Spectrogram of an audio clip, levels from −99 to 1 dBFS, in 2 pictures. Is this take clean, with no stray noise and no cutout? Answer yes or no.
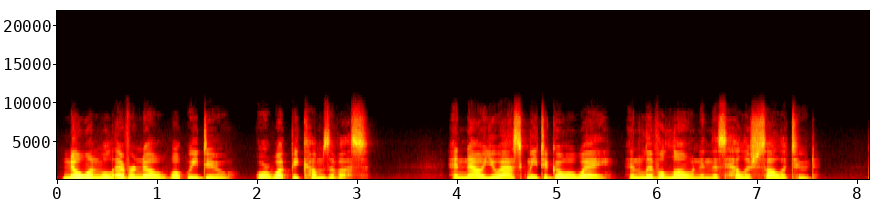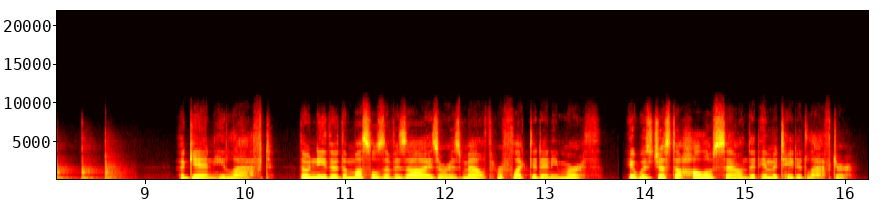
no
